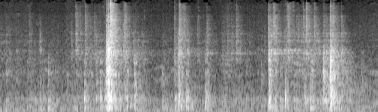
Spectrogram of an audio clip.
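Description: Round steel cooking grate of a Santa Maria grill attachment being lowered on its crank: a series of metal clanks and rattles, the loudest about a second and a half in, with a short metallic ring around four seconds in.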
